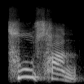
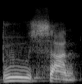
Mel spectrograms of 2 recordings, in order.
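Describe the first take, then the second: First: The word begins with a p sound. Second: The word begins with a voiced b. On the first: A foreigner reads the old P spelling. "P라고 표시하면 외국인들이 이걸 읽을 때 어떻게 읽어요? 푸산 이렇게 읽어요" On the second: A foreigner reads the new B spelling. "B는 영어의 유성음이에요... 부산 이렇게 발음해야 되는"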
